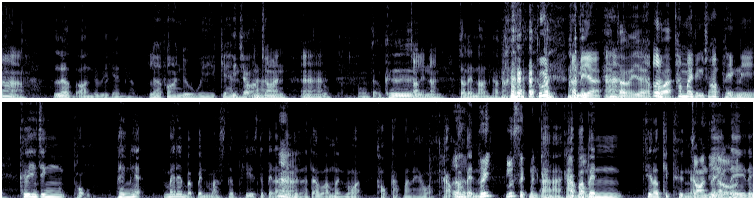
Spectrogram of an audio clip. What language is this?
Thai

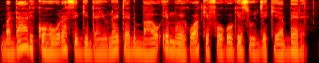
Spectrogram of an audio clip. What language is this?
Kikuyu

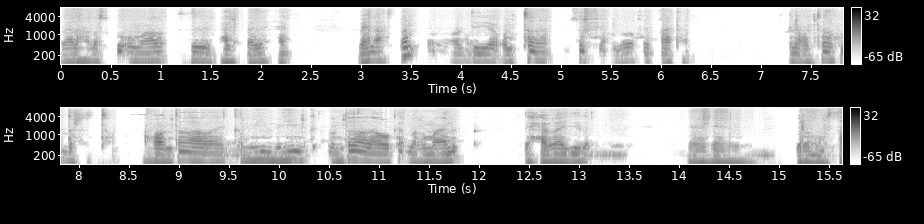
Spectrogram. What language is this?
Somali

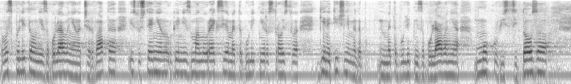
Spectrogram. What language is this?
Bulgarian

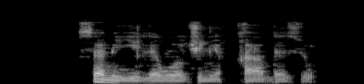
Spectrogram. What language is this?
Kabyle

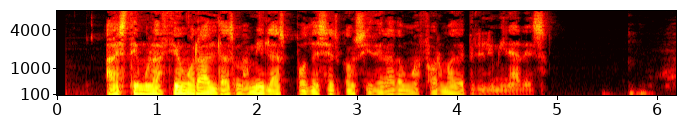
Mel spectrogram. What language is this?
Galician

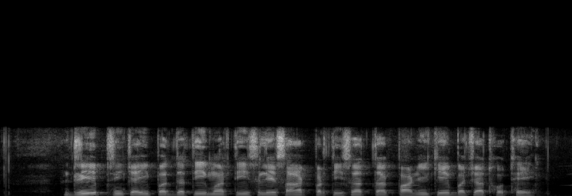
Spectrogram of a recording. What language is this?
Chhattisgarhi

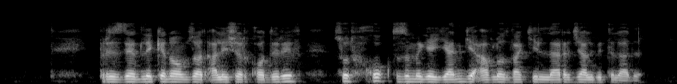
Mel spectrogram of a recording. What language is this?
Uzbek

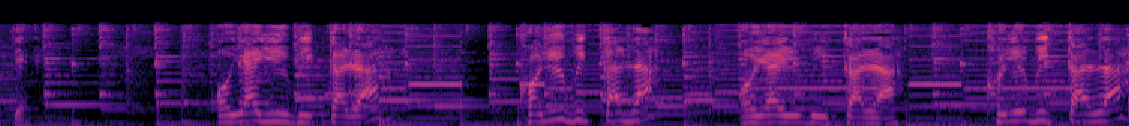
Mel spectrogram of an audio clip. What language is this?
Japanese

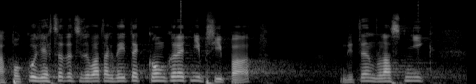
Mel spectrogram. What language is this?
Czech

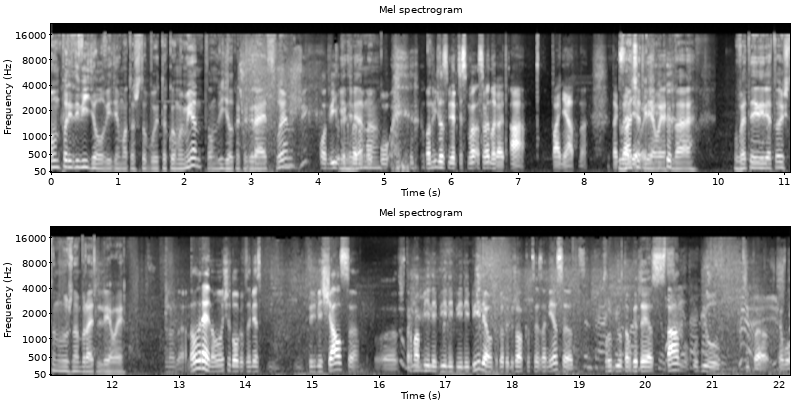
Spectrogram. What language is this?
Russian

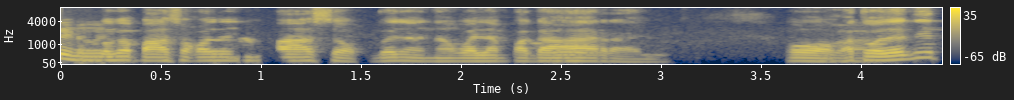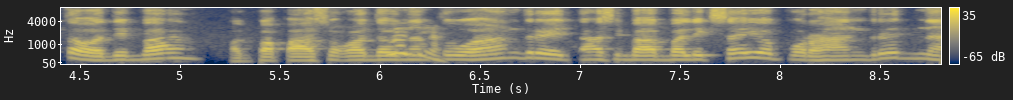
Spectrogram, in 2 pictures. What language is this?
Filipino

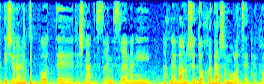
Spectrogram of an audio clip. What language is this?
Hebrew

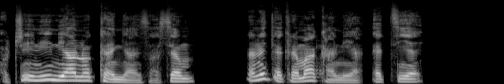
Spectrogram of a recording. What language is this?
Akan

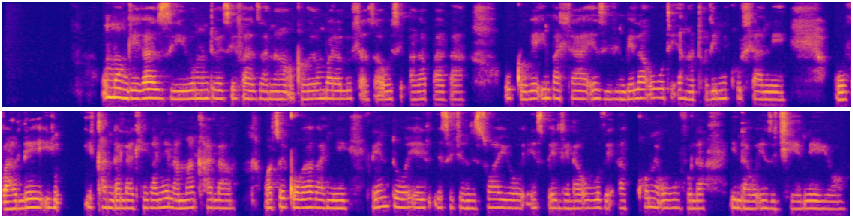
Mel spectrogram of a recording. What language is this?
North Ndebele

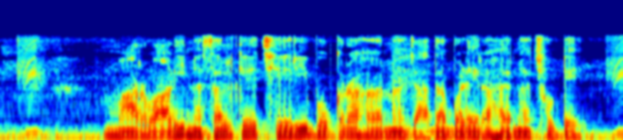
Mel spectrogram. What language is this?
Chhattisgarhi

